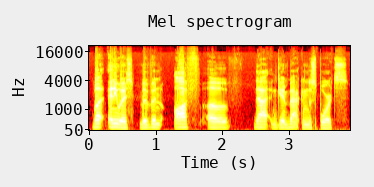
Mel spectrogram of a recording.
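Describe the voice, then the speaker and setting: A man's voice: a little high, little pitch movement, normal speed, creaky, clean tone, dry recording, clean studio sound. A young man who stutters, co-hosting a casual sports podcast in an earnest way, often restarting and repeating words. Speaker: podcast co-host.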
